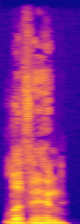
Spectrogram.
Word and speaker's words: Levin: You got Ben Shapiro, Mark Lean, Levvin. I mean, I always pronounced his name wrong. Levin, was he French?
